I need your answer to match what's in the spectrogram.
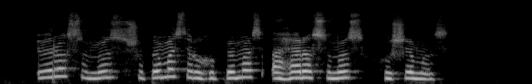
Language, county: Lithuanian, Tauragė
